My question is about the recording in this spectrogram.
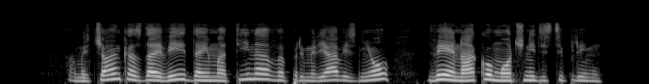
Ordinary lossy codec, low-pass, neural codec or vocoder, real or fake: none; 7.2 kHz; none; real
